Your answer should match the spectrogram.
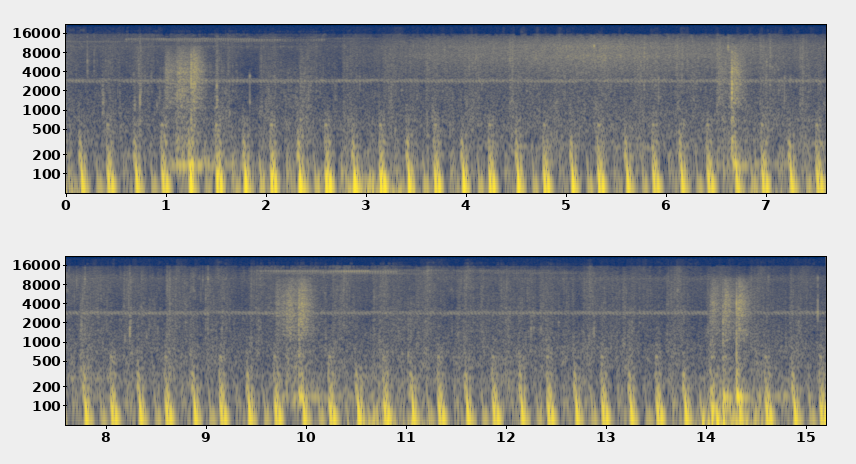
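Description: In the game Greedfall, a looping heartbeat thuds on and on at a quick, regular pace, deep and close, layered over a soft ambient hum with occasional faint clinks and no speech.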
